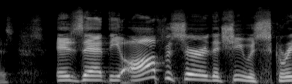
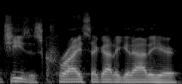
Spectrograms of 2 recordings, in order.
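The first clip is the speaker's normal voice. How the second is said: softer, under-the-breath mock mutter; muttered aside; 9 semitones lower, 10 dB quieter, faster than usual. Telling viewers his inner thought, a quiet mock mutter. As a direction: mutter it to yourself like you want to escape.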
